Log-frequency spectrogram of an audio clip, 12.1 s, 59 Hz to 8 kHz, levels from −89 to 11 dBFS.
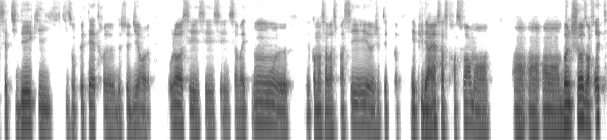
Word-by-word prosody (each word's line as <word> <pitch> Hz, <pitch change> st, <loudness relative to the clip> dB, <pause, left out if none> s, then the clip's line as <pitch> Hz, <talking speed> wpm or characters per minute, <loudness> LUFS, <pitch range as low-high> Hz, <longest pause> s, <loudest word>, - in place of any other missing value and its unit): cette -, -, -10 dB
idée 110 Hz, +3 st, +3 dB
qui 90 Hz, -5 st, -4 dB
qui 85 Hz, -1 st, -27 dB
qu'ils 85 Hz, +3 st, -12 dB
ont 90 Hz, -, -5 dB
peut-être, 100 Hz, -1 st, -2 dB
heu, 80 Hz, -1 st, -2 dB
de 85 Hz, -, -5 dB
se 85 Hz, +1 st, -8 dB
dire: 90 Hz, +1 st, -2 dB
«Heu, -, -, -5 dB, 0.4 s
oh -, -, -3 dB
là, 105 Hz, -2 st, +5 dB
c'est 85 Hz, -2 st, -3 dB
c'est 80 Hz, +1 st, -7 dB
c'est 75 Hz, 0 st, -9 dB
ça 75 Hz, -, -9 dB
va 80 Hz, +1 st, -2 dB
être 80 Hz, -, -9 dB
long, 105 Hz, -1 st, 0 dB, 0.2 s
heu -, -, -4 dB, 0.4 s
heu, -, -, -6 dB
comment 85 Hz, -2 st, 0 dB
ça 85 Hz, -1 st, -1 dB
va 85 Hz, 0 st, 0 dB
se 85 Hz, -, -13 dB
passer, 85 Hz, +4 st, -7 dB, 0.3 s
heu, 95 Hz, -3 st, +1 dB
j'ai 85 Hz, -1 st, -8 dB
peut-être -, -, -7 dB
pas» -, -, -12 dB, 0.3 s
et 85 Hz, -, +2 dB
puis 85 Hz, -, -3 dB
derrière, 90 Hz, +5 st, +5 dB
ça 95 Hz, -, 0 dB
se 85 Hz, -, -10 dB
transforme 100 Hz, +4 st, -3 dB
en 80 Hz, -1 st, -2 dB, 0.4 s
en 85 Hz, -, -6 dB, 0.5 s
en 90 Hz, -, -1 dB
en 85 Hz, -1 st, +2 dB
bonne 105 Hz, +4 st, +8 dB
chose, 125 Hz, 0 st, +6 dB
en 105 Hz, -, +6 dB
fait, 125 Hz, +3 st, +3 dB
85 Hz, 225 wpm, -24 LUFS, 85-105 Hz, 0.5 s, bonne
